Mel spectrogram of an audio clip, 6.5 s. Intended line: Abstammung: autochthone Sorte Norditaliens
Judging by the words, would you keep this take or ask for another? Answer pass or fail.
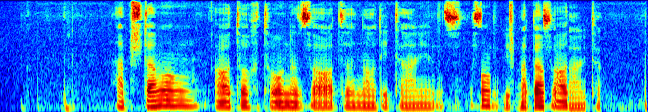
fail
